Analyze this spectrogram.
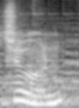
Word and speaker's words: June: June. Yeah, it's pronounced June.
